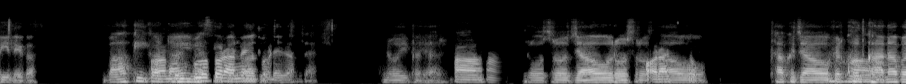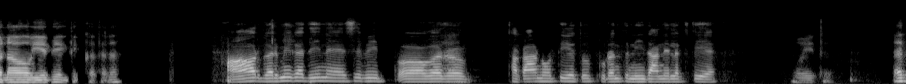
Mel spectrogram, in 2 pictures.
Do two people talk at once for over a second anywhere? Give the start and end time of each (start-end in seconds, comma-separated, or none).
1.5-2.9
